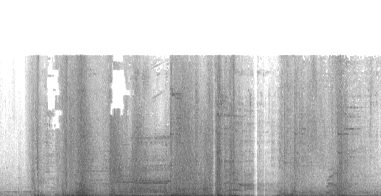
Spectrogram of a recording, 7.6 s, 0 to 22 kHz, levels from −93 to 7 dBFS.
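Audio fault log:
4.25–4.31 s, 4.33–4.36 s and 4.44–4.49 s, short concealed packet loss: three brief holes, 20 to 40 ms each, where audio arrived too late to play. The receiver extended the preceding sound to bridge each one, so the passage briefly smears and wobbles.
4.85–6.04 s, repeated packet loss (robotic sound): audio keeps dropping out across this stretch, with gaps up to 62 ms and about 15 percent of the span patched. Each patch merely prolongs the previous sound, giving a choppy texture with pieces missing.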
